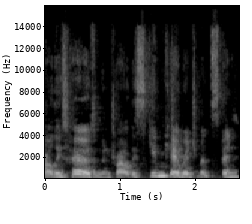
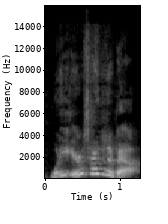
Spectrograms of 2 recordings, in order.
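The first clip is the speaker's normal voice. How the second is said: surprised; 7 semitones higher, 4 dB louder than usual. Retold or imitated. Surprised reply to her skin.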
